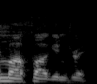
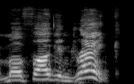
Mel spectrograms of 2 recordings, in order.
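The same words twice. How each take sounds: First: It is said in the speaker's normal accent. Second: It is said in an imitated, put-on accent. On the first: The speaker calls it wrong. "I didn't say that with the right accent" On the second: The speaker calls it right. "That's that's how you said it"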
